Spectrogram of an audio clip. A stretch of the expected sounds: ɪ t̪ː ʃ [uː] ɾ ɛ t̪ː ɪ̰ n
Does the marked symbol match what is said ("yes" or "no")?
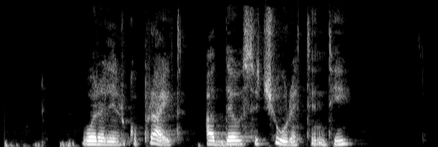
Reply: yes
